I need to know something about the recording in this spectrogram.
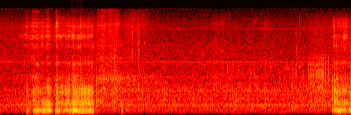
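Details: A pet dog snoring indoors: one rough, buzzing snore from just after the start to about two seconds, a long quiet stretch of soft breathing, then another snore beginning near the end.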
